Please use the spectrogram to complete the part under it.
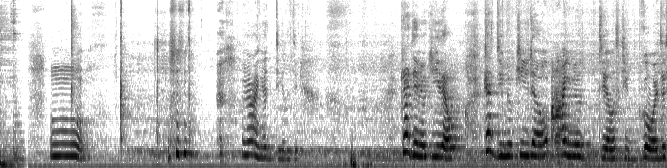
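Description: A young woman speaks softly in a high, affectionate voice close by.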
